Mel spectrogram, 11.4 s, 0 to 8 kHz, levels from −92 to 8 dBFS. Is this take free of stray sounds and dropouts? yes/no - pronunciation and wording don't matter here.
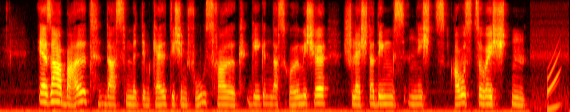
no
